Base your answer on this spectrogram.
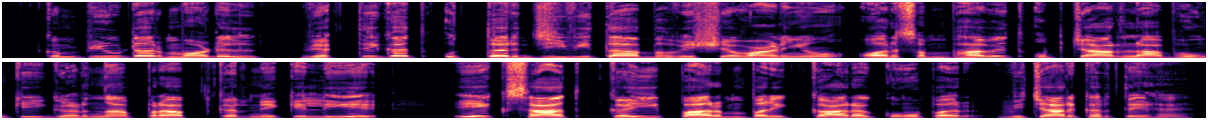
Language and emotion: Hindi, neutral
